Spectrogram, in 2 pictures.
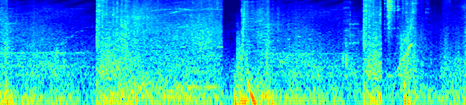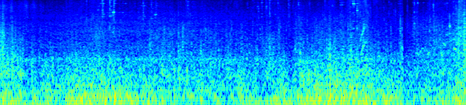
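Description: Wind rushes loudly past during a fall through the air.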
